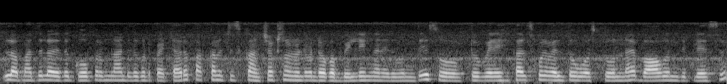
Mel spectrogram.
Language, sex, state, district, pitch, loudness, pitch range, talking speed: Telugu, female, Andhra Pradesh, Annamaya, 190 Hz, -17 LUFS, 180-200 Hz, 190 wpm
